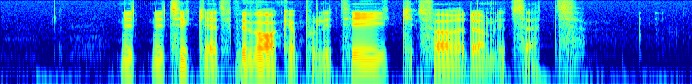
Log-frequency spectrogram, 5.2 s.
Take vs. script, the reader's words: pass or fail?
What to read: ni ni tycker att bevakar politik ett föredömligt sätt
pass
